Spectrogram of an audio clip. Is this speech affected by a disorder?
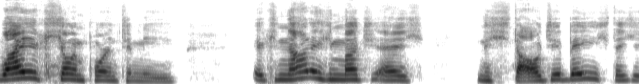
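Yes: cerebral palsy.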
